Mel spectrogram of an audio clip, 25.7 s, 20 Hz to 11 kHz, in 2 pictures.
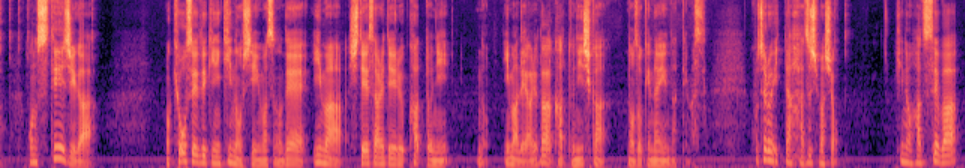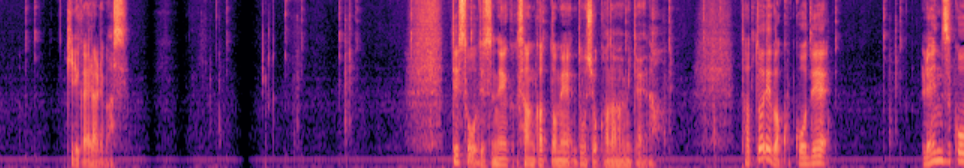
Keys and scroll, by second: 16.0 3, 17.5-20.2 typing, 21.9 2, 22.5 1, 23.1 2, 24.9 1.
